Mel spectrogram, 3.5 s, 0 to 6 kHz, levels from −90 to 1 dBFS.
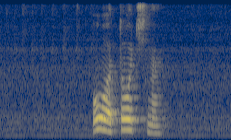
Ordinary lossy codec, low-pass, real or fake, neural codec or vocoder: none; 5.4 kHz; real; none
